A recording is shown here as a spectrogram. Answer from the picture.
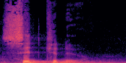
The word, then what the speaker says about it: Tsidkenu: The T is silent. Tsidkenu.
